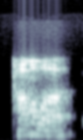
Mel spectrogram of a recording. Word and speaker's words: Kamala: Is it Kamala or Kamala? – So it's kind of complicated. So it's Kamala is I think the preferred way to say it. I think I pronounce it the Sanskrit way.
